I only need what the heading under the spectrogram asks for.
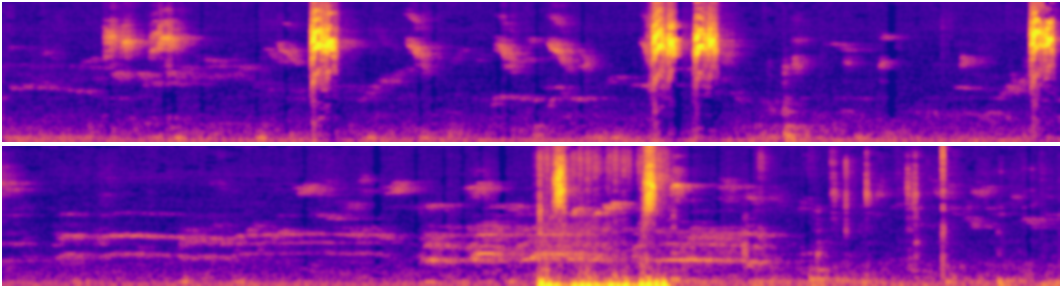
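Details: Ruby-throated myzornis female calling a male with sharp scratchy high notes spaced a second or two apart, then a louder noisy burst of mixed chirping and rustling near the end.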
